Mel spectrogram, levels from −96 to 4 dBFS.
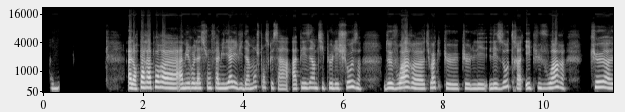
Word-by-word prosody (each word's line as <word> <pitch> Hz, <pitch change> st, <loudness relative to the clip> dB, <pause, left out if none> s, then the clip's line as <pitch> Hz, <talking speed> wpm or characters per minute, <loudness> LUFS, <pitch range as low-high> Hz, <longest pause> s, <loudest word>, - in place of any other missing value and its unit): Mmh. 195 Hz, -1 st, -3 dB, 1.4 s
Alors 205 Hz, -3 st, +6 dB
par 245 Hz, +3 st, +5 dB
rapport 245 Hz, +2 st, +3 dB
à 225 Hz, -3 st, +5 dB
à 205 Hz, -, +2 dB
mes 225 Hz, +1 st, +2 dB
relations 225 Hz, 0 st, 0 dB
familiales 225 Hz, +3 st, +1 dB
évidemment, 210 Hz, +1 st, -2 dB
je 270 Hz, -, -13 dB
pense 245 Hz, -2 st, -10 dB
que 225 Hz, -, -4 dB
ça 180 Hz, -4 st, -5 dB
a 195 Hz, -, 0 dB
apaisé 220 Hz, +3 st, -1 dB
un 230 Hz, -, 0 dB
petit 220 Hz, -1 st, -6 dB
peu 225 Hz, +3 st, -3 dB
les 210 Hz, -1 st, 0 dB
choses 245 Hz, +1 st, -1 dB, 0.5 s
de 215 Hz, +6 st, 0 dB
voir, 235 Hz, +3 st, +2 dB
heu, 200 Hz, -2 st, +1 dB
tu 200 Hz, -, -18 dB
vois 240 Hz, +1 st, +1 dB
que 200 Hz, -3 st, -3 dB
que -, -, -5 dB
les 195 Hz, 0 st, -1 dB
les 205 Hz, +1 st, -1 dB
autres 270 Hz, -5 st, -3 dB
aient 205 Hz, +3 st, +2 dB
pu 220 Hz, +2 st, -6 dB
voir 225 Hz, +2 st, +1 dB, 0.5 s
que, 255 Hz, -4 st, +2 dB
220 Hz, 185 wpm, -18 LUFS, 205-235 Hz, 1.4 s, Alors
